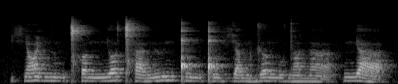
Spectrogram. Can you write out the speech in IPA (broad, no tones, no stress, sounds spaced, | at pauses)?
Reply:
ç ɑ̃ ɲ ʉ m ǀʰ ʌ n ɲ ʌ ǀʰ a n ʉ n ǃ ʉ n ǃ u ç a m ɡʲ ʌ ŋ u d ɑ̃ n ã | ɲ a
